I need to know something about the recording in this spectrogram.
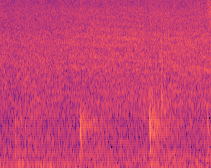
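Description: Footsteps on a hard plank floor: two short steps, about a second in and again near the middle, over a low steady hum.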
